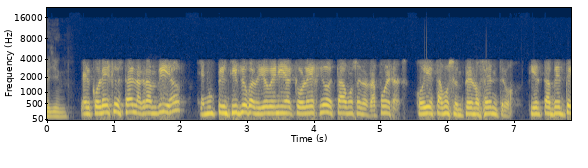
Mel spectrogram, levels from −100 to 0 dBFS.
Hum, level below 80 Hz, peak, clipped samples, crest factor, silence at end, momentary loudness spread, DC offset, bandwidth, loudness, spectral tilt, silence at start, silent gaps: none; -44 dBFS; 0 dBFS; under 0.1%; 12 dB; 0 s; 9 LU; under 0.1%; 4.1 kHz; -13 LUFS; -9 dB/octave; 0 s; none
